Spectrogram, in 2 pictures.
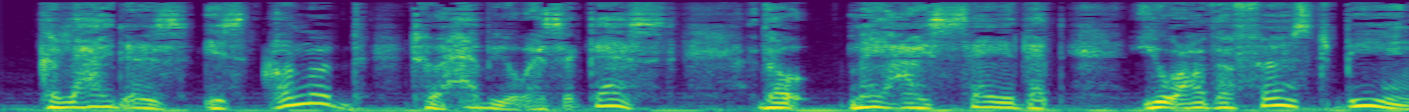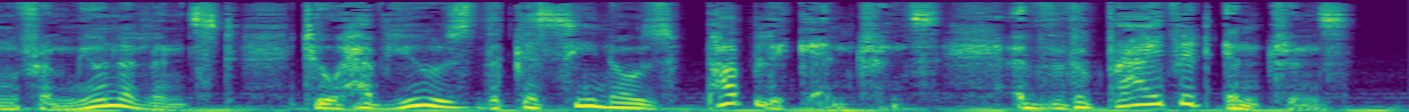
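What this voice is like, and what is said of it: Flustered voice. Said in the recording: “in a flustered voice”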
